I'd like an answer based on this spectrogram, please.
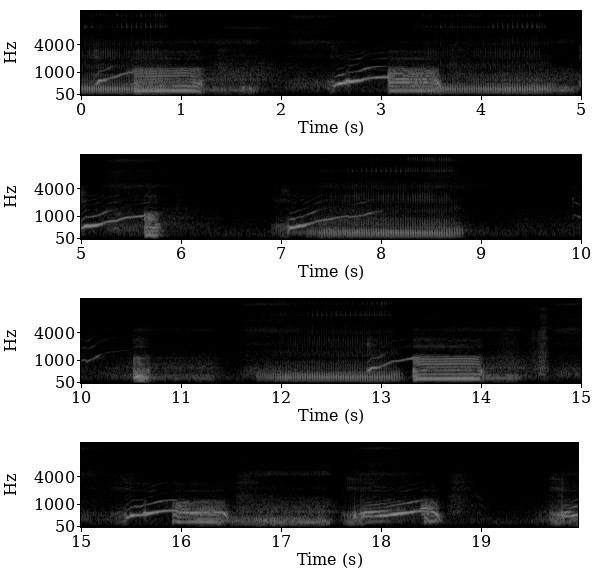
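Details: French Bulldogs sleeping and snoring irregularly: rising nasal whistles alternate with throaty, rattling low snorts and occasional quick pulsing breaths, sometimes overlapping as if from more than one dog, over twenty seconds.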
